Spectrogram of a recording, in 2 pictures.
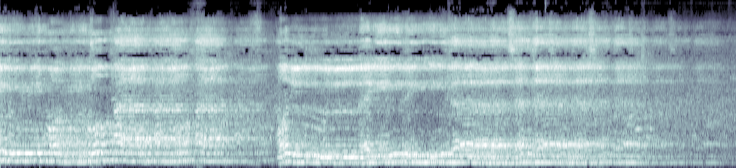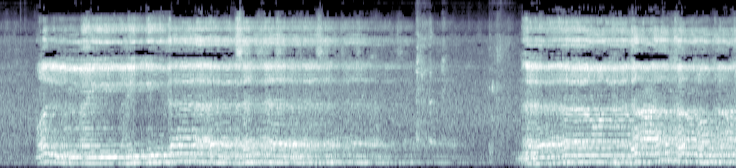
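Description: A young man chants in long, melodic phrases through a microphone and loudspeakers, with a strong echo.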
